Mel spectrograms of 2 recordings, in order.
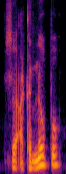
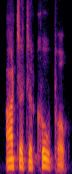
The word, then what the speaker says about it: Antetokounmpo: I can never pronounce it. Akanupu? No. Giannis's brother. Oh, yeah. Costas. How do you pronounce it? Antetokounmpo.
